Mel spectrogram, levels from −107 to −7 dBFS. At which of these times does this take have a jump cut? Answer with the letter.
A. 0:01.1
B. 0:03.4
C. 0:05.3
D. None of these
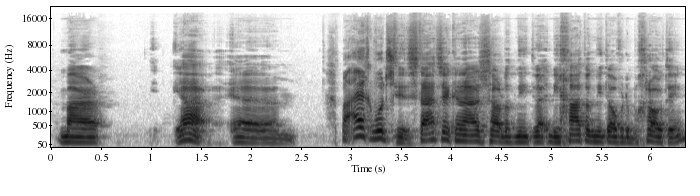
B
